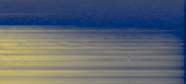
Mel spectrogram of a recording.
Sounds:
musical instrument, keyboard (musical), music, piano

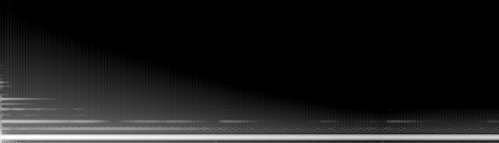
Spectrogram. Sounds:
guitar, plucked string instrument, bass guitar, music, musical instrument

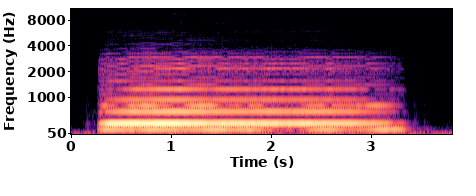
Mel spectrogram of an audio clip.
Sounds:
musical instrument, music, bowed string instrument

